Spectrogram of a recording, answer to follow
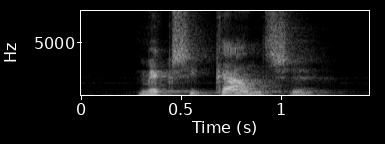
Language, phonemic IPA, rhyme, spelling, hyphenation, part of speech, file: Dutch, /mɛk.siˈkaːn.sə/, -aːnsə, Mexicaanse, Mexi‧caan‧se, noun / adjective, Nl-Mexicaanse.ogg
- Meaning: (noun) female equivalent of Mexicaan (“Mexican”); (adjective) inflection of Mexicaans: 1. masculine/feminine singular attributive 2. definite neuter singular attributive 3. plural attributive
